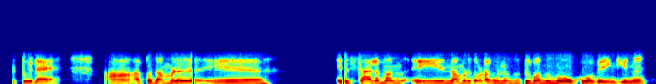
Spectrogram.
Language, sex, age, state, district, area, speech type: Malayalam, female, 60+, Kerala, Wayanad, rural, conversation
